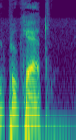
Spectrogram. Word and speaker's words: Phuket: It's spelled P-H-U-K-E-T, spelled fuck it. P-H-U-K-E-T, but it's pronounced Phuket.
